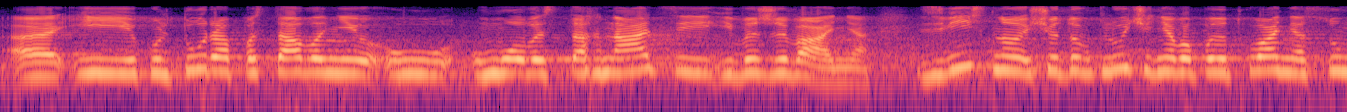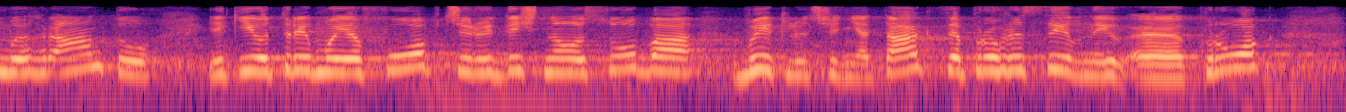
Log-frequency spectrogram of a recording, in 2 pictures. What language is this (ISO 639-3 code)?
ukr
